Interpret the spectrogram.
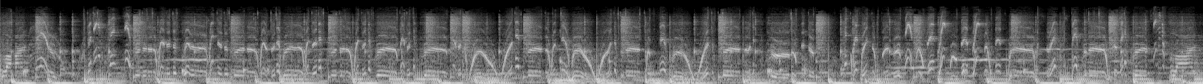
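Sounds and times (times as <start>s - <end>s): chopped vocal sample: 0.0s - 12.0s
hip hop beat: 0.0s - 12.0s
vinyl record scratching: 0.0s - 12.0s.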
